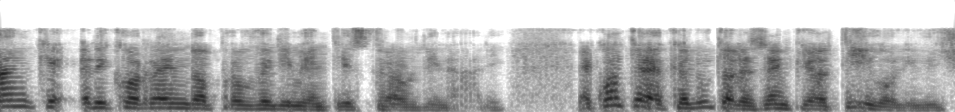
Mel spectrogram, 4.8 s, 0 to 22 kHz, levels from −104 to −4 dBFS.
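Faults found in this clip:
Speex codec, throughout: heavy coding damage, speech hoarse, buzzy and partly robotic; nothing above 7.6 kHz, upper band a thin noise-like fill. Component: Speex encoder at a very low quality setting, sound consistent with roughly 6 kbps. Mechanism: too few bits for the CELP excitation, pushing the output toward vocoder-like synthesis.

DC step, 0.51 s to 3.42 s: low thump at 0.51 s as the waveform zero line jumps, offset held, second thump at 3.42 s as it steps back; speech continues unchanged across both. Component: capture path, converter recalibration or an input with an offset being switched in.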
